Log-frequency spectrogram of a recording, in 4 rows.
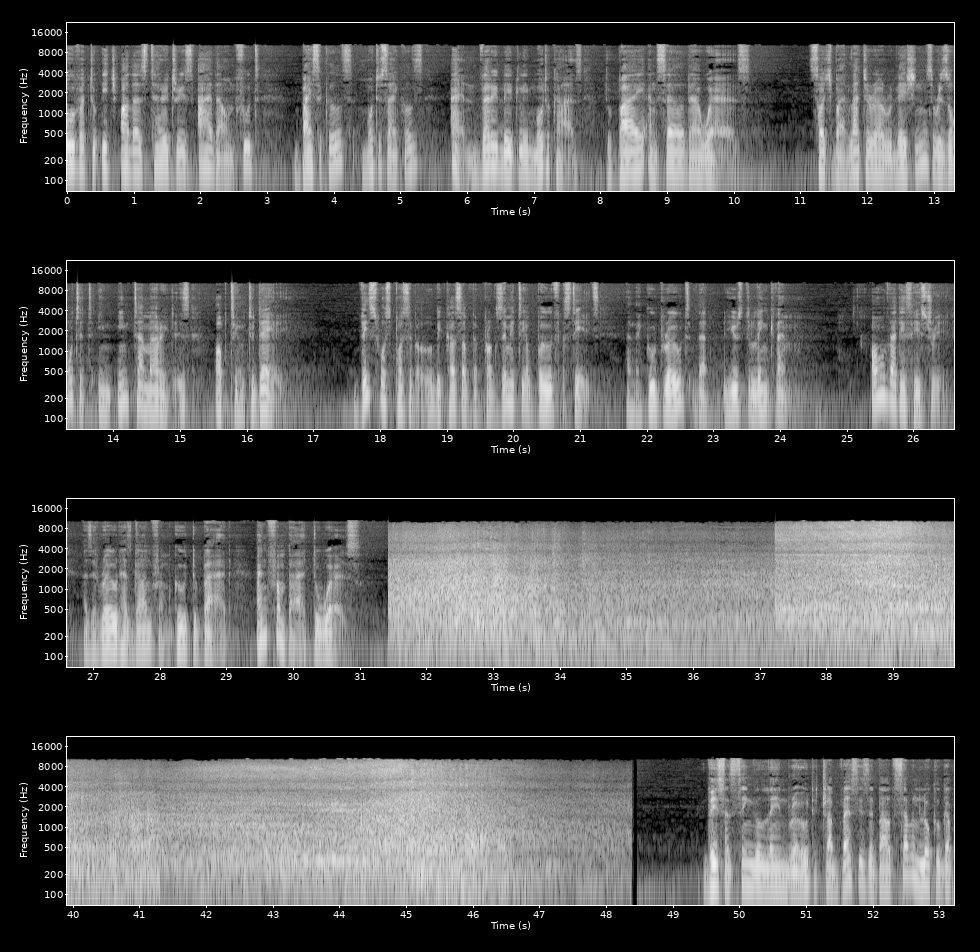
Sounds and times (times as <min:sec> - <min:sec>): Outside, rural or natural: 0:31.4 - 0:48.7.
